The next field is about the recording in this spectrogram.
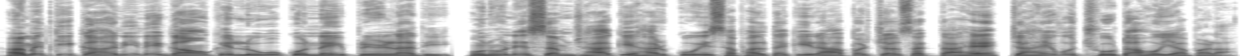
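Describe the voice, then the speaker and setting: A man's voice: fairly high pitch, expressive, normal speed, hardly any pauses, dry recording, clean studio sound. A man reading a scripted moral story as a storyteller.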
